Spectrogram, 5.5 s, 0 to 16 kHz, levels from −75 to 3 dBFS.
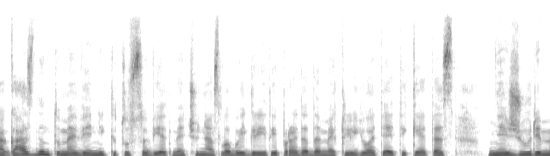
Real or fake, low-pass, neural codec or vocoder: real; 14.4 kHz; none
